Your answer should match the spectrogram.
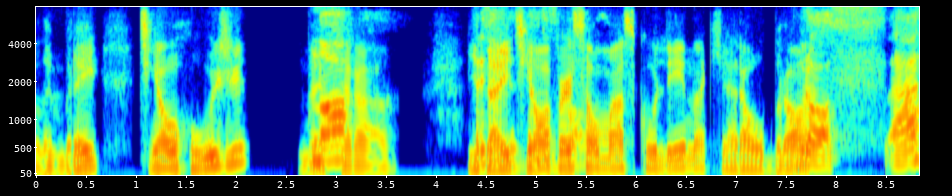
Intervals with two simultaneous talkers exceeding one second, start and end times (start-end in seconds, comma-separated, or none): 4.4-5.6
